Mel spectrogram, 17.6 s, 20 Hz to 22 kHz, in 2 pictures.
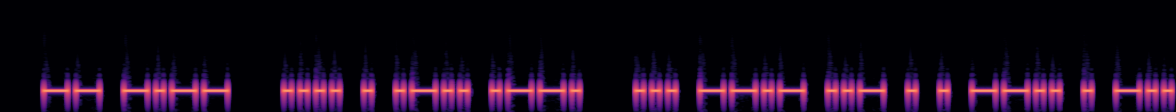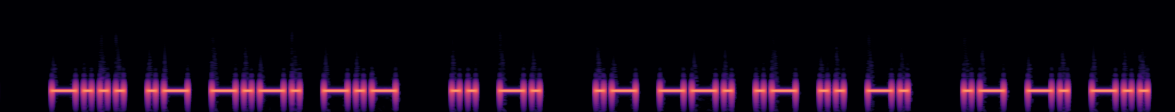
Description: Morse code, heard as a keyed tone, about 20 wpm, 700 Hz. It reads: MY HELP SQUEEZED BACK IN AGAIN AND
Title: Pangram Challenge v2 - 20wpm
